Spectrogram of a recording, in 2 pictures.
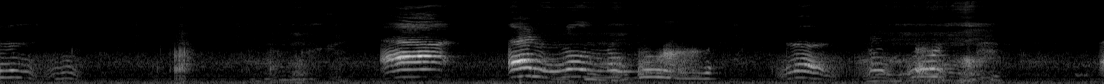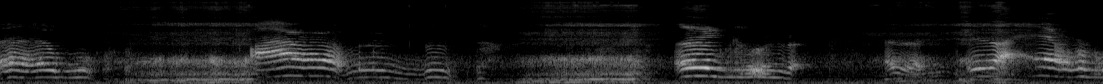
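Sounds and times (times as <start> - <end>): small child babbling and whining: 0.0 - 0.9, 3.8 - 7.2, 7.8 - 10.0, 10.9 - 12.1, 13.5 - 15.9, 17.8 - 19.2, 19.9 - 22.0
man snoring: 12.2 - 13.6, 16.2 - 17.7, 19.7 - 21.4.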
